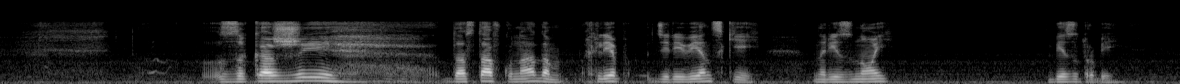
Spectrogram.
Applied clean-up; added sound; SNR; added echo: none; none; none; none.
